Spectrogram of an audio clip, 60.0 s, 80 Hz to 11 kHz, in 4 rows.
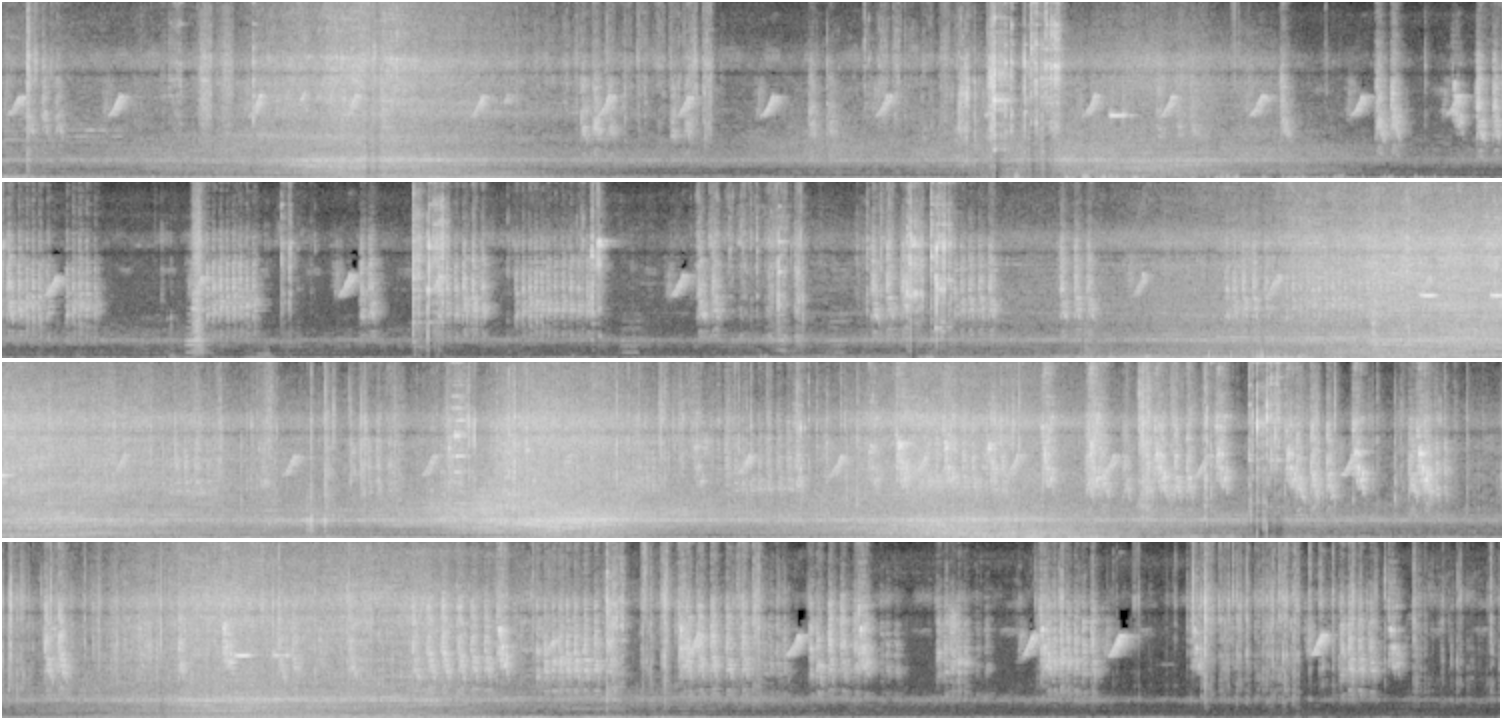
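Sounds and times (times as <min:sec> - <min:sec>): hand tools clinking on metal: 0:08.6 - 0:10.7, 0:19.1 - 0:19.6, 0:22.2 - 0:24.7, 0:31.0 - 0:35.1, 0:41.4 - 0:45.3.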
